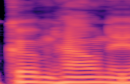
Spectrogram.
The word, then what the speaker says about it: Copenhagen: Back over to Hirtshals, drive down to Copenhagen, or Copenhagen if you're going for pronunciation in other languages.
